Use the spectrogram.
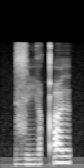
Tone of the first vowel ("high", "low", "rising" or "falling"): low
